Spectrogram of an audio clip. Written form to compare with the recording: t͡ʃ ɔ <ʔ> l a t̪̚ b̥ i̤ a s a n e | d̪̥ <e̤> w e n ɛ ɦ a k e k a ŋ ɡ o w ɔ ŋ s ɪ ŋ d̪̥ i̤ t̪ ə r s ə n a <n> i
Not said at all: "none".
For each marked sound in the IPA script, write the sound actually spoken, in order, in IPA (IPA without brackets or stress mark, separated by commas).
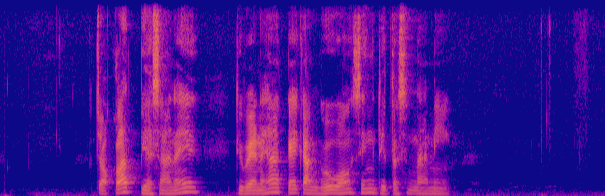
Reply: k, i̤, n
